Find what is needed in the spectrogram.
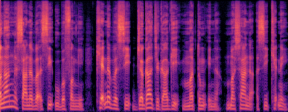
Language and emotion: Manipuri, neutral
